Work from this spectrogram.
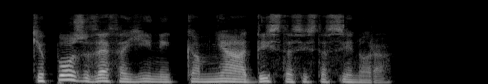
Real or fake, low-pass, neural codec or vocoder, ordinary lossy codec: real; 10.8 kHz; none; AAC, 32 kbps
